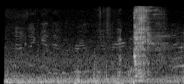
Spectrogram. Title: A most amusing sneeze!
